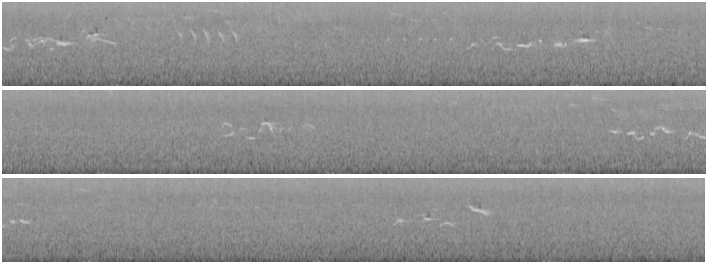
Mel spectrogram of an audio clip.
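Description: Birds chirping in short phrases every few seconds over a steady, even hiss.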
